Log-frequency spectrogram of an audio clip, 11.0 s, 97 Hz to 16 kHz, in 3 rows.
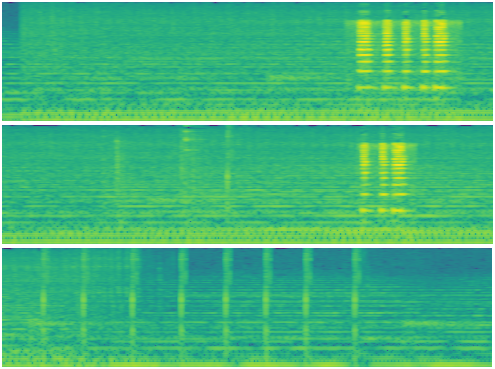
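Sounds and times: van engine running: 0:00.0 - 0:10.2
short horn toots: 0:01.0 - 0:07.9.

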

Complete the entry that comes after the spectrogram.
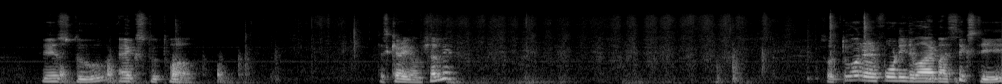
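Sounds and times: eraser rubbing on whiteboard: 0:04.3 - 0:07.7.

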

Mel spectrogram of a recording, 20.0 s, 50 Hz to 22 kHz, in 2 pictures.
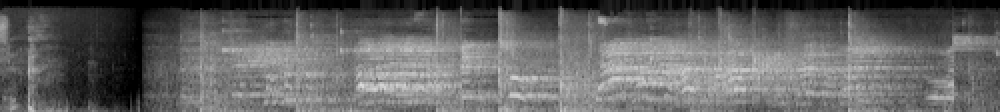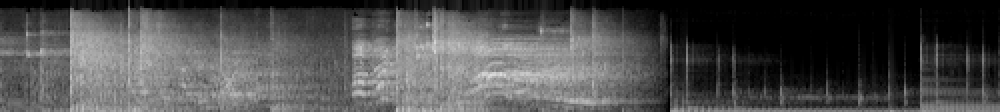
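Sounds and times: volleyballs struck and bouncing: 0:01.8 - 0:14.9.

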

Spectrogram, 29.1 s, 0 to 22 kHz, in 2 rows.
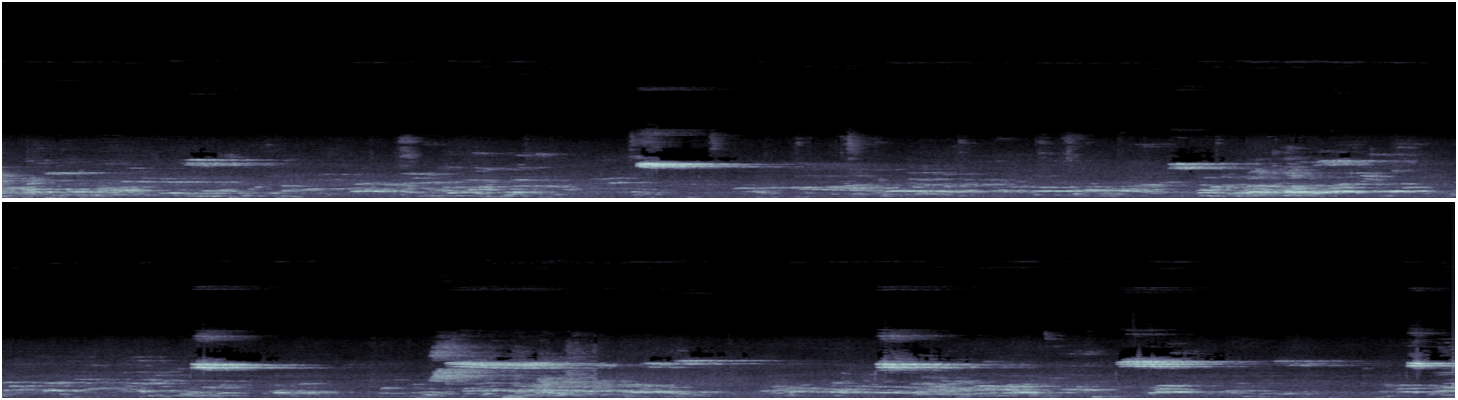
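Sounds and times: crowd chatter in a hall: 0:00.0 - 0:29.0
referee's whistle blasts: 0:06.3 - 0:07.8, 0:16.5 - 0:17.5, 0:18.9 - 0:22.2, 0:23.3 - 0:24.6, 0:25.6 - 0:29.0.

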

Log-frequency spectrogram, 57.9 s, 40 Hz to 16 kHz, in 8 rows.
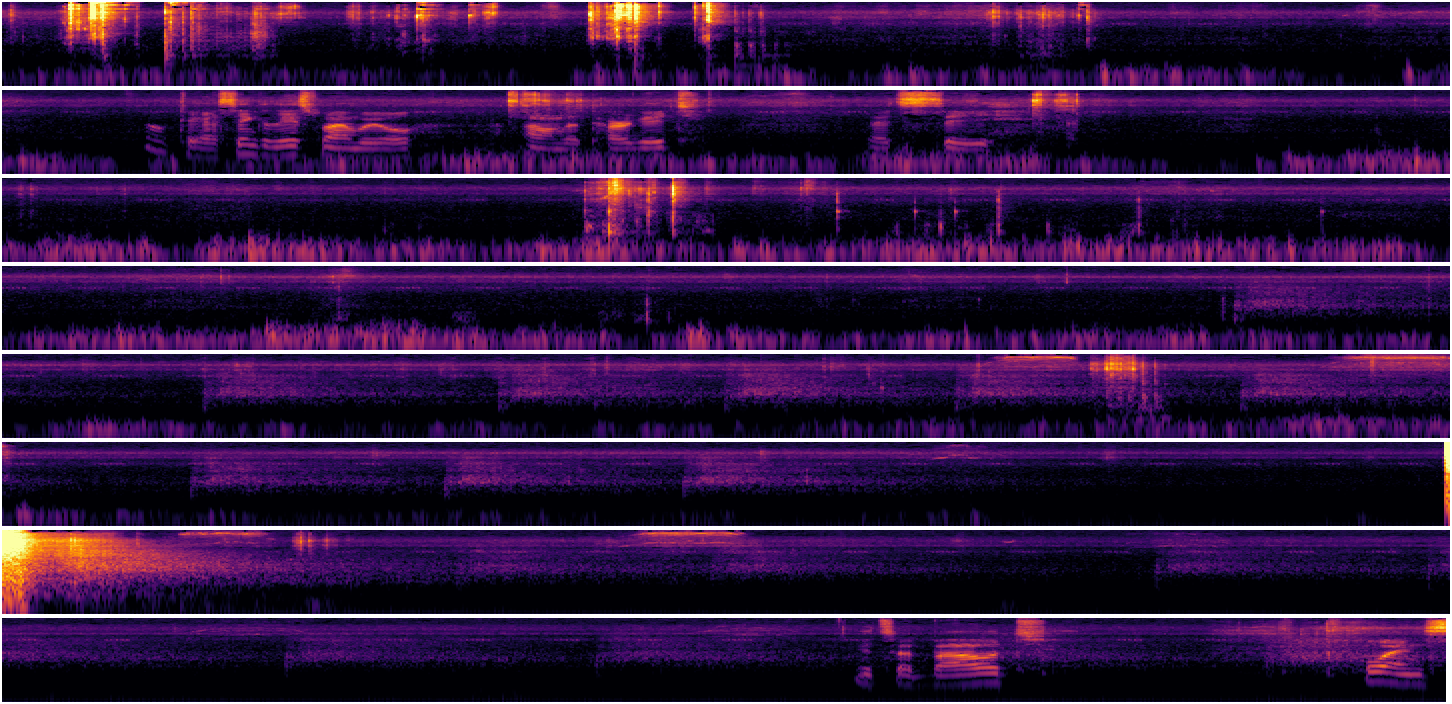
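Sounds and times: wind rumble on microphone: 0:00.0 - 0:41.2
rifle shot with echo: 0:43.4 - 0:46.2.

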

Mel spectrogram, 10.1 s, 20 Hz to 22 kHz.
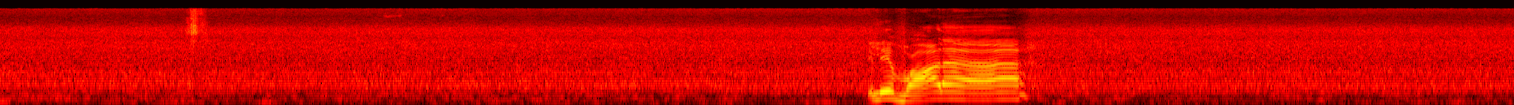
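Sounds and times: stream water rushing over rocks: 0:00.0 - 0:10.0.

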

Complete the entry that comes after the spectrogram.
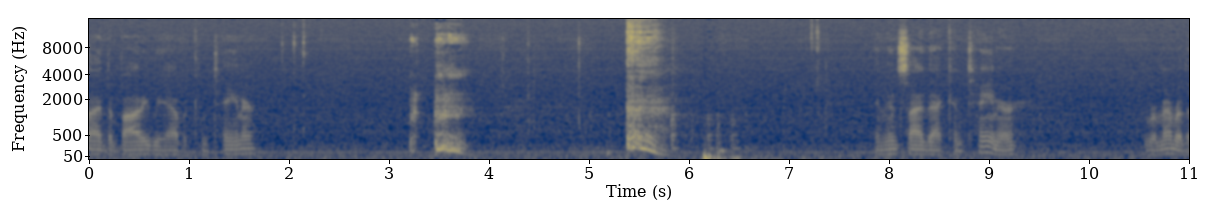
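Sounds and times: man clearing his throat: 0:03.2 - 0:03.9, 0:05.4 - 0:06.0
brief low thump: 0:06.1 - 0:06.6.

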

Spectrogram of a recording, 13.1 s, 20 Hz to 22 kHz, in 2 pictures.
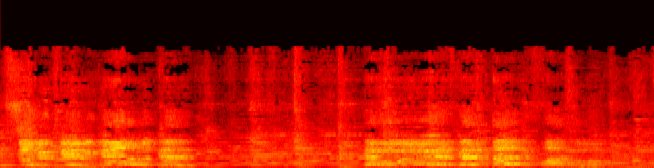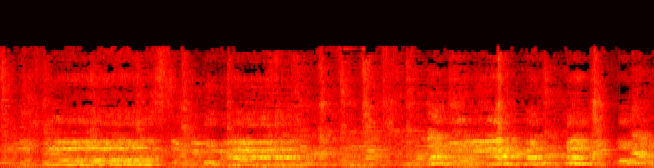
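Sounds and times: plucked guitar: 0:00.0 - 0:13.0.

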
